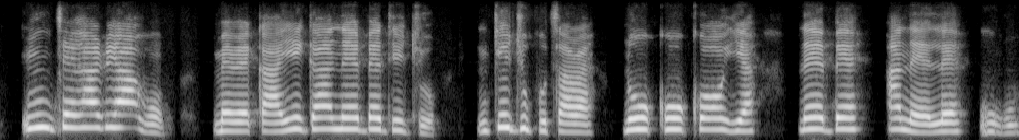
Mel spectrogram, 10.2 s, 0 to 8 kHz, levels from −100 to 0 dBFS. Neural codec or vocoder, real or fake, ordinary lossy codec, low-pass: codec, 16 kHz, 4 kbps, FunCodec, trained on Chinese and English, 50 frames a second; fake; Opus, 32 kbps; 7.2 kHz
